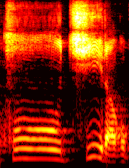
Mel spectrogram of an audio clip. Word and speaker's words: 굳이: 그래서 구지라고 발음이 나면 이게 바로 뭐다? 국외음화 현상이에요.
